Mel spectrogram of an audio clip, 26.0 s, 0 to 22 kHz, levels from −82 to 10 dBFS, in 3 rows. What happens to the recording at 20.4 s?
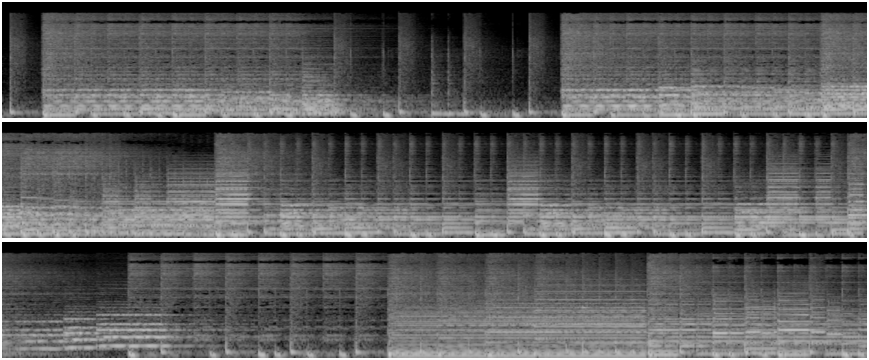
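Nothing goes wrong at 20.4 s: the audio plays through that moment intact, with no dropout, click, glitch or other fault.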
